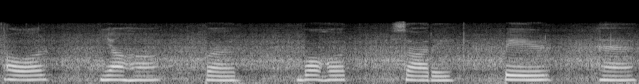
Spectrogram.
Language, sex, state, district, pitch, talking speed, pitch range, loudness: Hindi, female, Chandigarh, Chandigarh, 205 Hz, 65 wpm, 200-215 Hz, -14 LUFS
